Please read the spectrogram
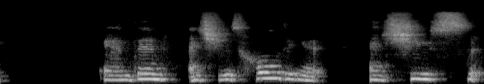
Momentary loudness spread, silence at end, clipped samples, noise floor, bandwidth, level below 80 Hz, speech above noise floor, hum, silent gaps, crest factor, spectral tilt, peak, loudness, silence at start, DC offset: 9 LU; 0 s; under 0.1%; -79 dBFS; 12.5 kHz; -72 dBFS; 58 dB; none; none; 16 dB; -3.5 dB/octave; -6 dBFS; -21 LUFS; 1.05 s; under 0.1%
